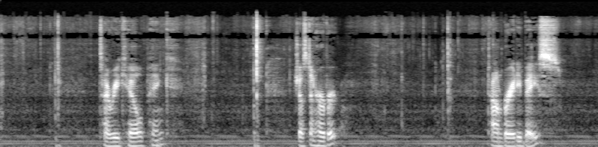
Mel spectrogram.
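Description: Trading cards slide and click softly against each other in someone's hands.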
